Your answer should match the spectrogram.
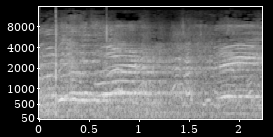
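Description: Several young women's voices shouting and chattering over one another, echoing in a large indoor hall, with a few sharp knocks.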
